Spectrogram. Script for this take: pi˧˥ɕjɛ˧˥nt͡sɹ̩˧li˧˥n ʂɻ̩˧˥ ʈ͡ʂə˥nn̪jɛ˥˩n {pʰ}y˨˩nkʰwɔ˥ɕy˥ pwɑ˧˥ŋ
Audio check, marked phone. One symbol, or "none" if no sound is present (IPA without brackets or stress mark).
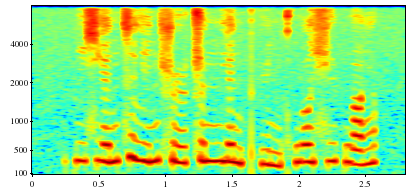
pʰ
